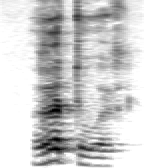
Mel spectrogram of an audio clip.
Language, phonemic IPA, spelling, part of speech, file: Dutch, /rəˈtur/, retour, adverb / noun, Nl-retour.ogg
- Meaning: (adverb) back whence one came; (noun) 1. return 2. return ticket for a train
